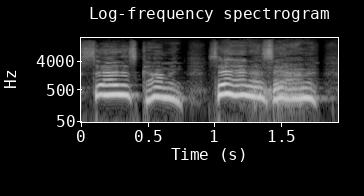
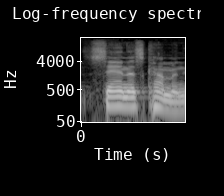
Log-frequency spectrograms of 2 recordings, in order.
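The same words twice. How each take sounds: First: Very high, loud, giddy squeal on Santa's coming; squealing overjoyed elf; excited Buddy the Elf. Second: Said in the usual way. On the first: Retold or imitated. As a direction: bounce with childlike glee as the elf. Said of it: "He gets all excited". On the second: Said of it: "and they're like".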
